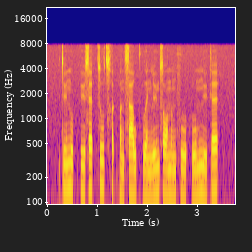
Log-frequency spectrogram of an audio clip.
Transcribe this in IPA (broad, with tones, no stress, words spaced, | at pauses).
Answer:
t̪yː˨˥n̪uː˨˥k̚hyː˨ sɛː˥t̚t͡suː˥t͡sʰɐ˥k̚ pɐ˨˩ŋsaː˧wkʷʰɛː˨ŋ lyː˧msɔː˨˧n̪ʊ˨˥ŋ fuː˨huː˨˥m ŋyː˨kɛː˥t̚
